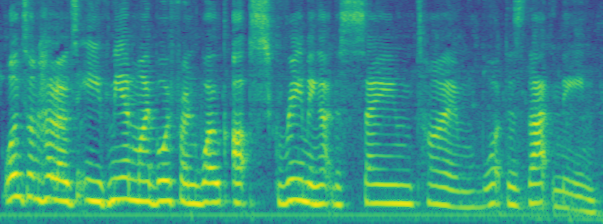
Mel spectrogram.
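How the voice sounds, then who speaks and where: Woman, middle-aged, mid-pitch; casual, sweary tarot livestreamer. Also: fairly even intonation, a little slow, poor audio. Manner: chatty, blunt and sweary, with rambling restarts. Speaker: tarot reader answering viewer questions. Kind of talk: casual live-stream chat.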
